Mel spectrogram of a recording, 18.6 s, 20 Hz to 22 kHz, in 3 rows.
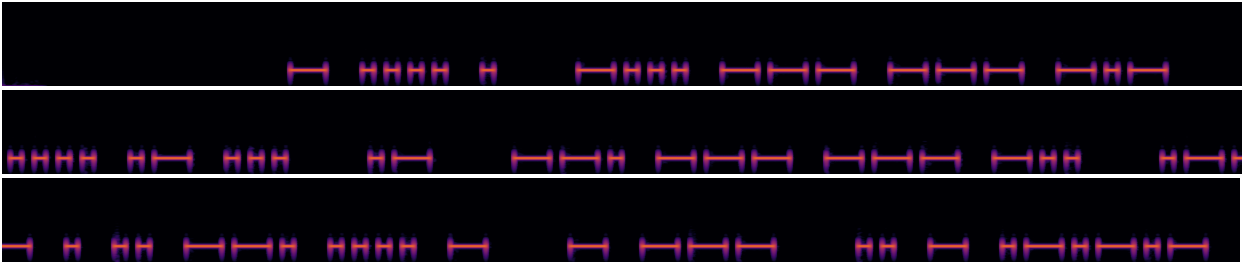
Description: Morse code, heard as a keyed tone, about 20 wpm, 700 Hz. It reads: THE BOOK HAS A GOOD WEIGHT TO IT.
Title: Sentences from Top 1000 Words - Review Part 3 - 20wpm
